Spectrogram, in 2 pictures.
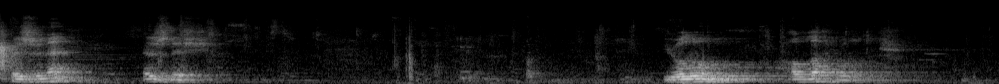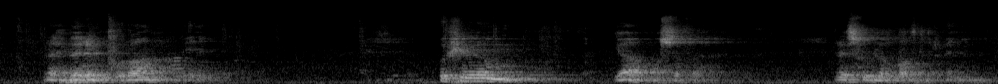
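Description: An elderly man sings slowly through a microphone in a hall with reverberation, in long drawn-out phrases with pauses between them.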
